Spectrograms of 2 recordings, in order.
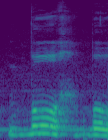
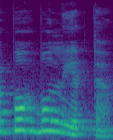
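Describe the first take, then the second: First: "Borboleta" split as bor, bo, le, ta; syllable by syllable. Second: Said in the usual way. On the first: Shown as a demonstration. Teacher divides the word for pupils, "Borboleta" in four parts. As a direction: break "Borboleta" into four lower, separate beats. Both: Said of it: "Separando as sílabas".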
